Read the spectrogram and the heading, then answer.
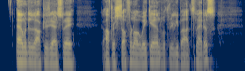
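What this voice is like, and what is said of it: Rough, crackly sick voice. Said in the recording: “You can actually tell by my voice... That my voice is a wee bit, you know. Would I say cackly? Yeah, it's a bit rough. Like I don't sound myself at all.”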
